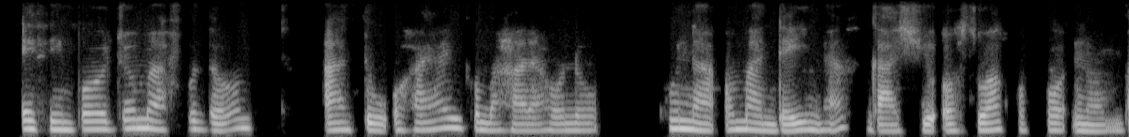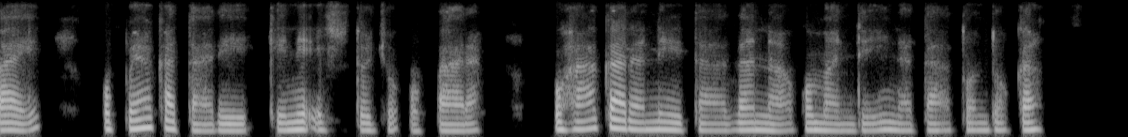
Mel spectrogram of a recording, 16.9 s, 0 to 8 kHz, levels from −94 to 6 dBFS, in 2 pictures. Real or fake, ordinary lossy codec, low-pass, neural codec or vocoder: real; Opus, 16 kbps; 7.2 kHz; none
